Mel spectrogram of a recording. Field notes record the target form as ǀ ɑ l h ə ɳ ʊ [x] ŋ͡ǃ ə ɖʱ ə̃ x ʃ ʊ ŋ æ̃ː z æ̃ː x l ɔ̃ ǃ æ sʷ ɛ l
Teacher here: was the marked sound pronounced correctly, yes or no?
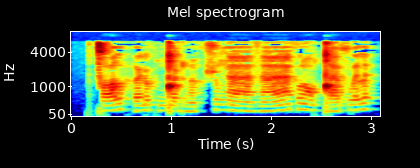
yes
